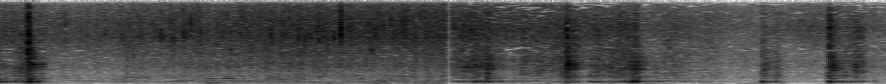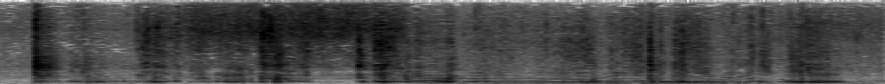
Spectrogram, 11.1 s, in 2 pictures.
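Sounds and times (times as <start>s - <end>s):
water hissing into hot pot: 0.0s - 11.0s
ladle scraping metal pot: 2.8s - 11.0s.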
